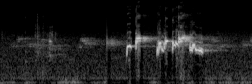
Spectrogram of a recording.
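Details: In Pa La-u forest, Thailand, a red-whiskered bulbul starts with faint soft notes, then bursts into a loud phrase of slurred whistles that rise and fall quickly before fading.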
